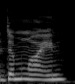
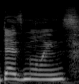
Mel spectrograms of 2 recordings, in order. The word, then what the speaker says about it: Des Moines: Des Moines drives me insane, or however you say it. Yeah, Des Moines. Not Des Moines.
